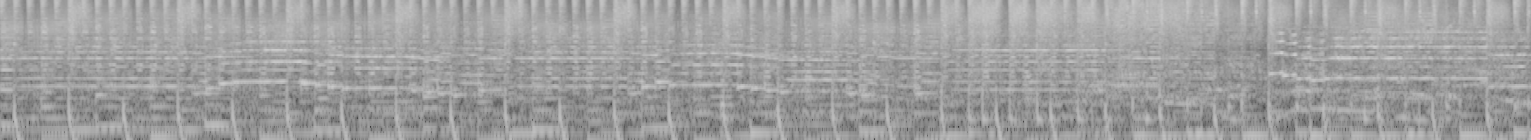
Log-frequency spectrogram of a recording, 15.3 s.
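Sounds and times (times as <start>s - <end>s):
jungle drum beat: 0.0s - 15.3s.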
